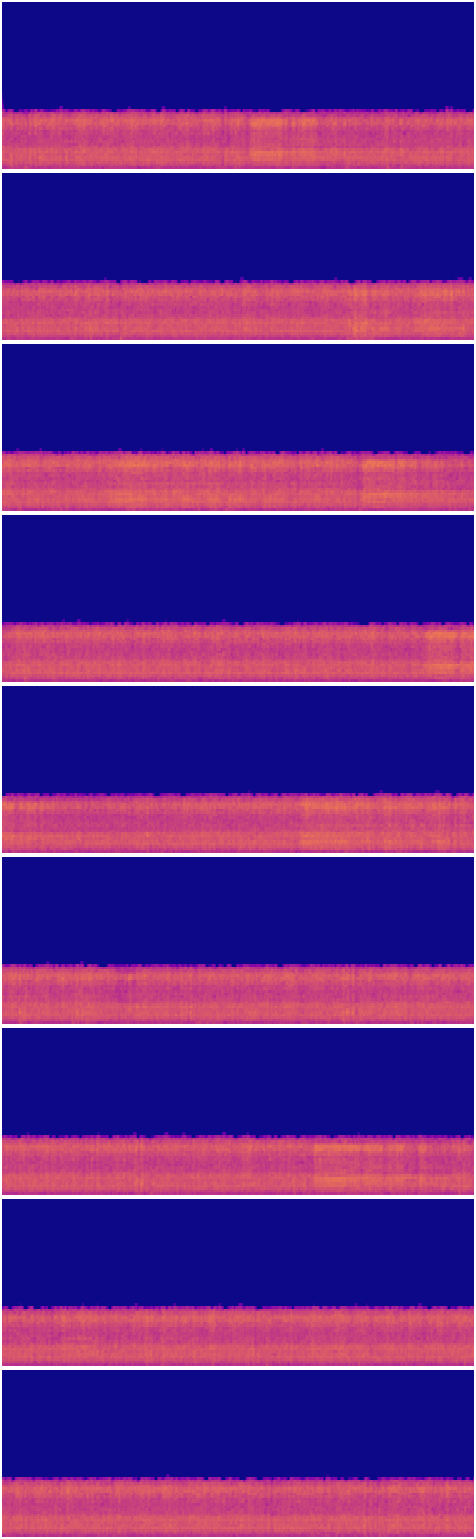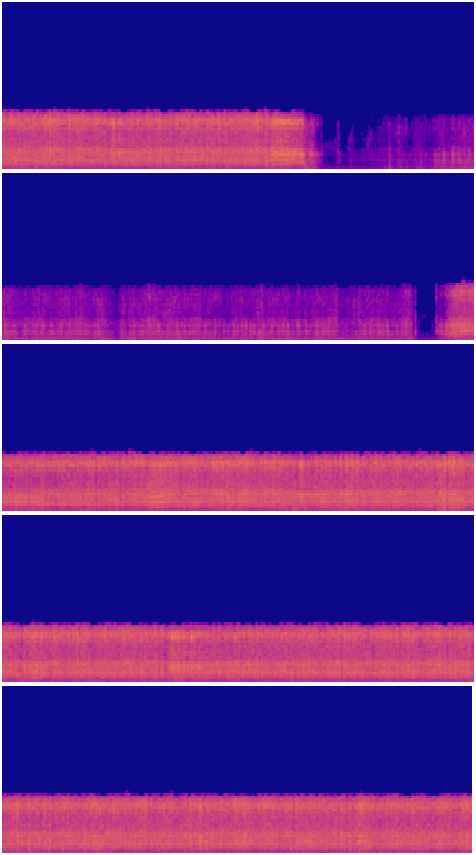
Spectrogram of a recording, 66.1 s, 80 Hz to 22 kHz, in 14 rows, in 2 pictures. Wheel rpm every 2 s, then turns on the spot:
230, 230, 240, 240, 230, 230, 230, 230, 230, 230, 230, 230, 230, 230, 240, 230, 230, 230, 230, 230, 230, 230, 130, 30, 20, 40, 180, 230, 240, 230, 230, 230, 230.
46-50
